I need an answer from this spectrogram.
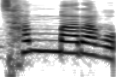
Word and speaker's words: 참마: 이게 산스크리트에서 카사마라고 하는 산스크리트가 있는데, 요거를 참마라고 원래는 옛날에 발음했다가 참마, 요거를 줄인 거야.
